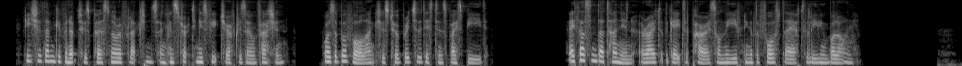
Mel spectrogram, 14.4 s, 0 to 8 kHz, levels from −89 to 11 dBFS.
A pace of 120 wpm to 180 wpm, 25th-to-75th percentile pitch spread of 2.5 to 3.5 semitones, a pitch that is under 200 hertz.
No: average, 190 wpm; average, 3.0 semitones; medium, 185 Hz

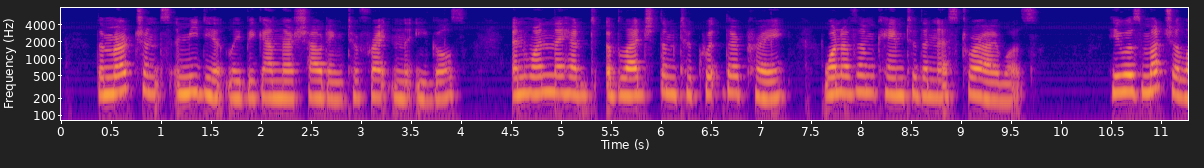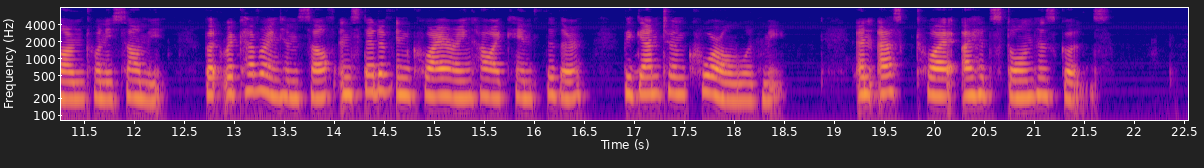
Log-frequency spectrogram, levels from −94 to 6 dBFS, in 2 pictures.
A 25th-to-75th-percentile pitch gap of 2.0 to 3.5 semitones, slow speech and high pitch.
No: average, 2.9 semitones; average, 160 wpm; high, 225 Hz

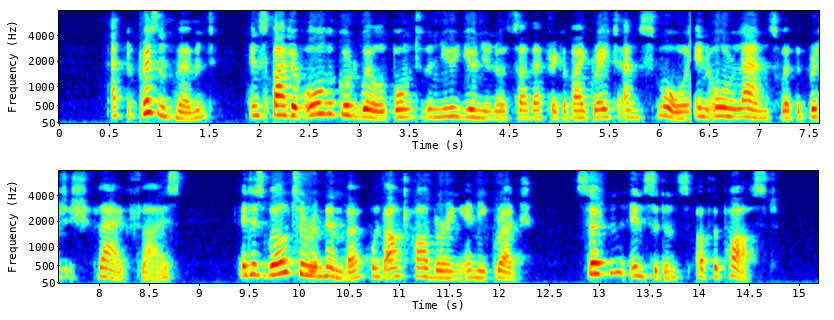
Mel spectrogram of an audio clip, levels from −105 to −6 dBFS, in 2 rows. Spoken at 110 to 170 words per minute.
No: average, 180 wpm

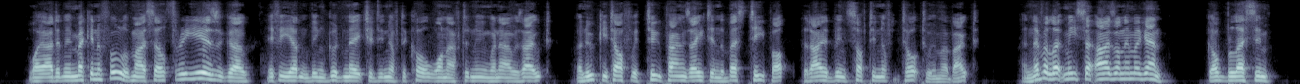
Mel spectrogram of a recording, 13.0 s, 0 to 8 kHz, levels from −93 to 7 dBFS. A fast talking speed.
Yes: fast, 285 wpm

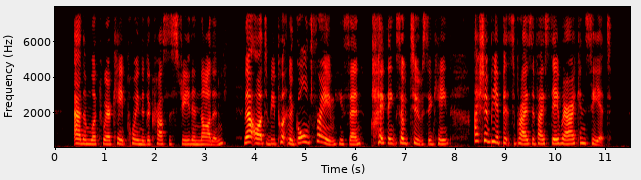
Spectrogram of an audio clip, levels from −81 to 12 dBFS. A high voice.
Yes: high, 240 Hz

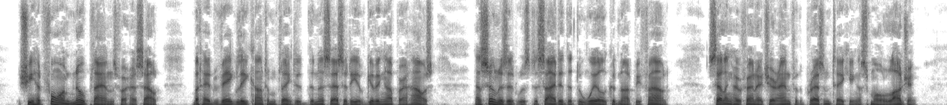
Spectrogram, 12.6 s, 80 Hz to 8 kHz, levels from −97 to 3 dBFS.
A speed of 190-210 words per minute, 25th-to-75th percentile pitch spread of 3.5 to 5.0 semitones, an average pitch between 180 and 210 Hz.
No: average, 200 wpm; average, 3.8 semitones; very low, 90 Hz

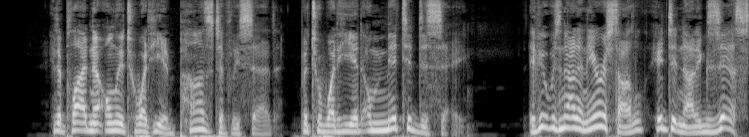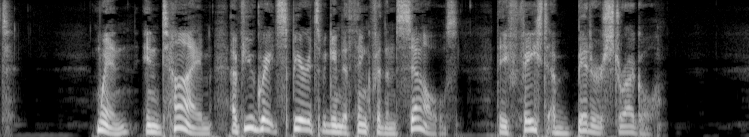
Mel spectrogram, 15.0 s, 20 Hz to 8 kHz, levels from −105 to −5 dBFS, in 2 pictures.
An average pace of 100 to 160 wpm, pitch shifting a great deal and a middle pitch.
No: average, 185 wpm; wide, 6.6 semitones; medium, 150 Hz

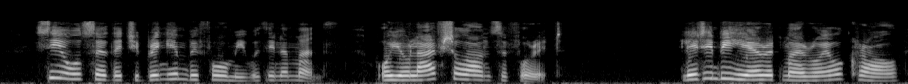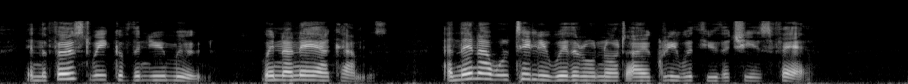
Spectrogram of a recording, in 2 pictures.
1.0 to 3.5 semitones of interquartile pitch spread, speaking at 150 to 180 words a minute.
Yes: average, 3.2 semitones; average, 170 wpm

